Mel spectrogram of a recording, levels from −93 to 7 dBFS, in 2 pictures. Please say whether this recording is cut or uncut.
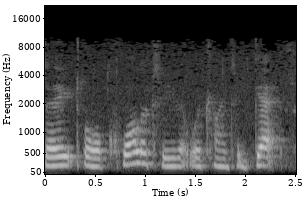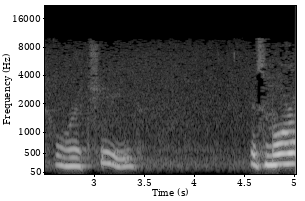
uncut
